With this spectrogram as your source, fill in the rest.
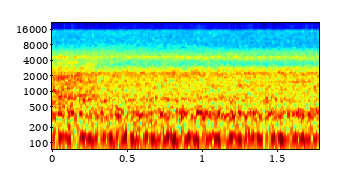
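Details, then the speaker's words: '66 Ford Falcon V8 with shorty Hedman headers idling very quietly, a steady low hum with light rapid valve ticking because the valve lash was never adjusted. "It's so quiet you can barely hear it running. The only thing you can hear is the valves ticking around, because he's never gotten around to"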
